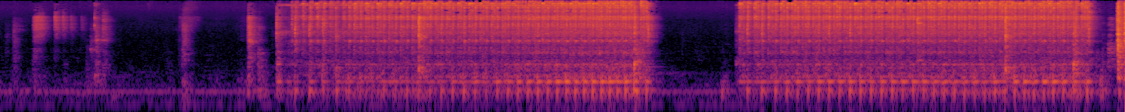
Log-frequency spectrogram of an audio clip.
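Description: A sewing machine runs steadily along the side seam of a small fabric zip pouch, a close, dense whirring stitch that starts after a few brief taps, stops for about a second, then resumes just as loudly until the end.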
